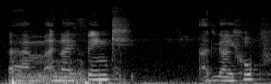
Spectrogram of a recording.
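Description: A woman's voice: fairly low pitch, slow pace, heavy background noise. A woman in her thirties with a Ghanaian accent, answering interview questions in a thoughtful, explanatory way. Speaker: writer being interviewed. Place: indoors on a sofa by shelves of mugs.

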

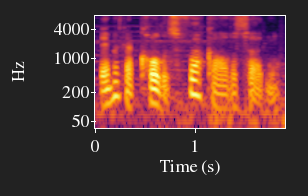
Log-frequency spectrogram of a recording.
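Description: A man's voice: low voice, wildly swooping pitch, quick pace, gravelly, mellow, husky, no echo, soft background music. A young man chatting casually with a friend while gaming, laid-back and swearing now and then.

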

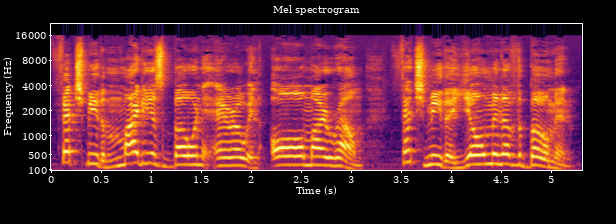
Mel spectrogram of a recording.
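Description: A storyteller voicing an impatient male king who barks loud commands, with a husky voice. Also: medium pitch, sing-song, normal speed. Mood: commanding.

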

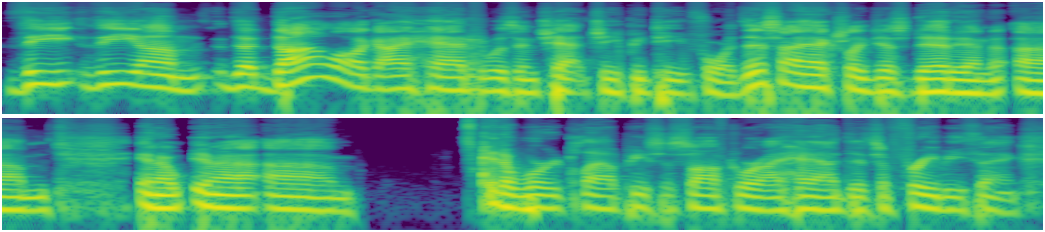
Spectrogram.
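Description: Guy presenting a webinar, talks fast w/ lots of ums, dry close sound. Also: mid-range voice, no echo. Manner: fast talking, frequent fillers and restarts. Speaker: guest speaker.

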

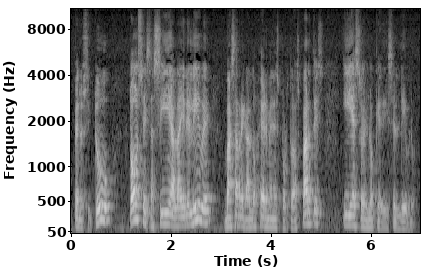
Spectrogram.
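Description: A man's voice: mid-range voice, animated, measured pace. A man teaching young children, reading a picture book aloud, asking them questions and acting out sneezes and coughs.

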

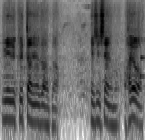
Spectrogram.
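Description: A man's voice: fairly high pitch, steady tone, a little hiss or hum. A man casually commenting and joking while playing a dating game. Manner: quick, joking reactions to the game. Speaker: let's play host.

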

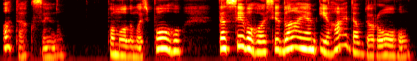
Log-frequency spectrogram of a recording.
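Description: A woman voicing an old Cossack father who gives slow, instructive, grumbling advice to his son. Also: fairly high pitch, very animated, mellow.

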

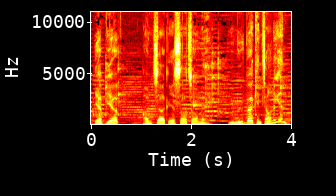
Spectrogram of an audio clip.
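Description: A woman's voice: low voice, sing-song, normal speed, dark tone. A woman voicing a friendly, easygoing teenage boy in an anime fan dub. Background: music.

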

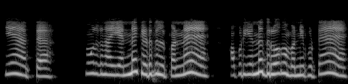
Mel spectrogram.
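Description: A woman's voice: very high voice, fairly even intonation, fast, fairly bright tone, no echo. A woman voicing a melodramatic, self-pitying daughter-in-law with a Tirunelveli Tamil accent. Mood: wailing. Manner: melodramatic, wailing.

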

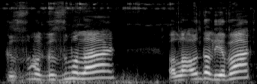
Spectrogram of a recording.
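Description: A man, vlogging outdoors in a village and excitedly calling to a dog. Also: very high-pitched, normal speed, slight background noise. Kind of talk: casual vlog commentary.

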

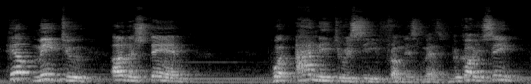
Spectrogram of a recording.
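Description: Middle-aged male pastor, high voice, preaching with repetition, distant and roomy over faint music. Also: big pitch swings, normal speed. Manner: repeats phrases, builds to emphatic peaks. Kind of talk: sermon-style Bible lesson.

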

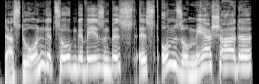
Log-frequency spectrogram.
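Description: A man voicing a small gray male forest dwarf in a bedtime storybook, with a thin, high voice and a scolding manner. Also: moderate pace, no echo, studio quality. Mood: earnest. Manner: scolding, lively. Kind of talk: storybook reading.

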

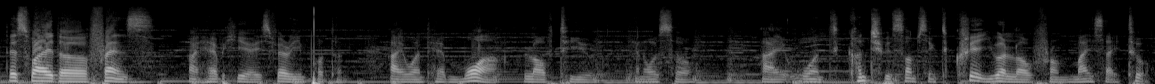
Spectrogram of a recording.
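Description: A middle-aged man with a Korean accent, a native Korean speaker giving an informal, reflective presentation in halting English at a desk microphone. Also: medium pitch, over music. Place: studio desk with a virtual set. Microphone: desk gooseneck microphone.

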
